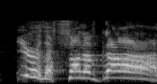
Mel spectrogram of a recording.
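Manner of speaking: very loud, rough, rasping demonic shout. Reading a Bible passage, the speaker voices the impure spirits crying out: demonic voice. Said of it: "in a really demonic-y voice".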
